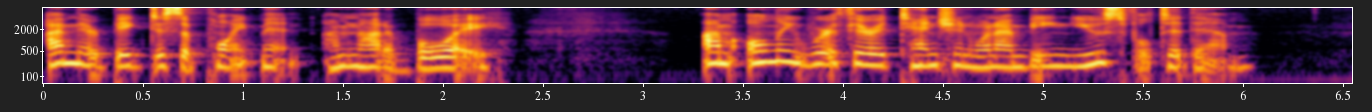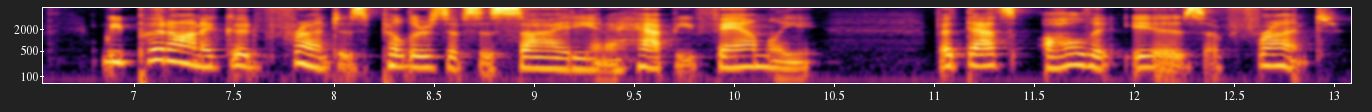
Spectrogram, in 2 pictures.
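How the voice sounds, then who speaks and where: A woman reading an injured, anxious young woman who speaks softly and often near a whisper. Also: mid-range voice, vocal fry, pitched above the performer's own voice. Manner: soft, strained, often whispery.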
